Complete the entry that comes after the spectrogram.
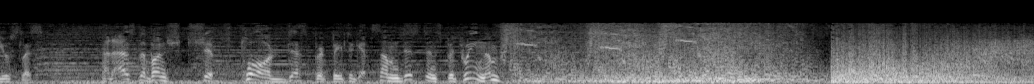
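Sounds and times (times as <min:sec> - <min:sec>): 
speech: 0:00.0 - 0:05.8
heavy roaring torpedo explosion rumble: 0:05.0 - 0:10.3.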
